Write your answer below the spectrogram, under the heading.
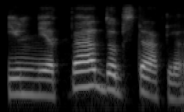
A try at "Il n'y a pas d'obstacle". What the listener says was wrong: Slide more. Smaller mouth, smaller teeth. Slide into the next vowel.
